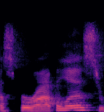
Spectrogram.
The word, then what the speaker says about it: Spyropoulos: voters um I'm speropoulos really easy name it rhymes with Metropolis um I am currently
